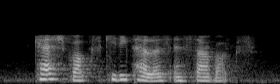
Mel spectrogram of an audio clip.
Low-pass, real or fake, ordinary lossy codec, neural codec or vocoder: 7.2 kHz; real; AAC, 16 kbps; none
